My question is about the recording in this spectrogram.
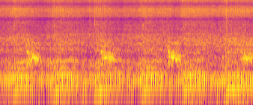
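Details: Cheap Mercedes-Benz coupe as it sounded before purchase, with engine problems. Uneven, lumpy idle stumbling about every second and surging, like a misfire, cause unconfirmed; rough running misfire.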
